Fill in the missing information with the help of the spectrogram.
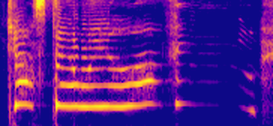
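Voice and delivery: high-pitched squealed fan cheer, no real volume; mock fan screaming. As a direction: squeal like an adoring friend in the crowd. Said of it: "screaming. And, like, I hear, like, my friends".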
